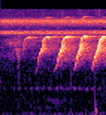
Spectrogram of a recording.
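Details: A black-naped monarch gives a quick series of rising whistles, about five upward sweeps in rapid succession, with a steady high drone behind them.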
